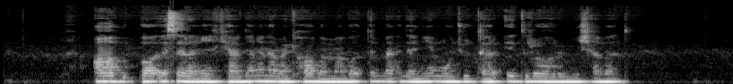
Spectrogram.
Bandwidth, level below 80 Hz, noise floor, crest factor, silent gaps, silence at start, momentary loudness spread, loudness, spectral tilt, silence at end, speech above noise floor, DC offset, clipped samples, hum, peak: 13.5 kHz; -46 dBFS; -53 dBFS; 10 dB; none; 0.95 s; 8 LU; -10 LUFS; -6 dB/octave; 1.05 s; 45 dB; under 0.1%; under 0.1%; none; 0 dBFS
